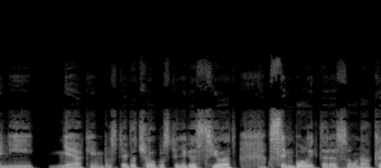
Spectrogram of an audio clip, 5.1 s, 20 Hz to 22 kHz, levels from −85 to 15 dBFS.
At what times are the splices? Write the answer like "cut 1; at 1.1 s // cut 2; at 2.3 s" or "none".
cut 1; at 1.7 s // cut 2; at 3.6 s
